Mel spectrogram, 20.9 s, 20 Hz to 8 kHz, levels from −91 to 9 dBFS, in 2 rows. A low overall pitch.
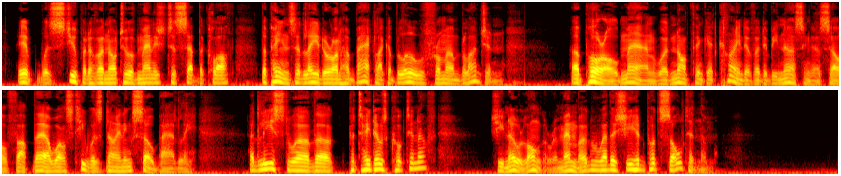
Yes: low, 105 Hz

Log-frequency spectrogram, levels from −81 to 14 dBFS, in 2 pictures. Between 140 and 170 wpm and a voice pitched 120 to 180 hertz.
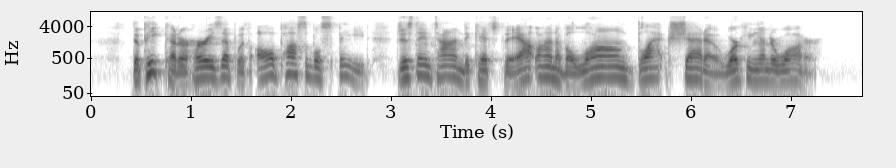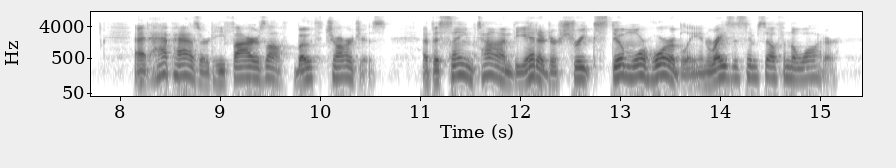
No: average, 185 wpm; medium, 140 Hz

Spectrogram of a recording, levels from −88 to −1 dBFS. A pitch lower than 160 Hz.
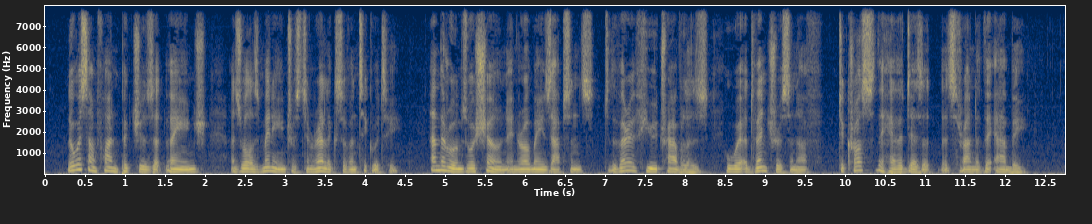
Yes: low, 135 Hz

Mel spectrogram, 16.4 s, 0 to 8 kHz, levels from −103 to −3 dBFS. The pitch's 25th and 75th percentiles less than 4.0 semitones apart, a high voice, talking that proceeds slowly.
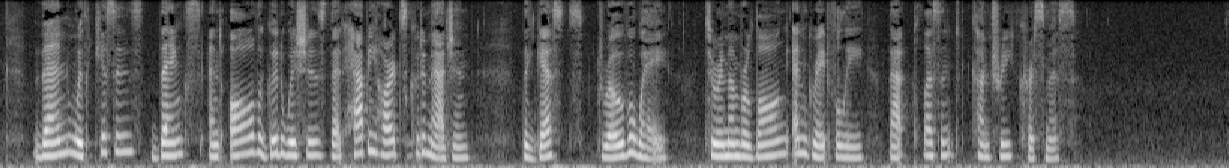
Yes: average, 3.6 semitones; high, 225 Hz; slow, 100 wpm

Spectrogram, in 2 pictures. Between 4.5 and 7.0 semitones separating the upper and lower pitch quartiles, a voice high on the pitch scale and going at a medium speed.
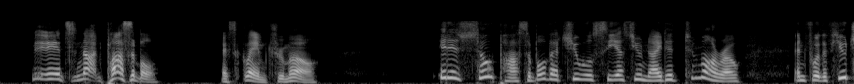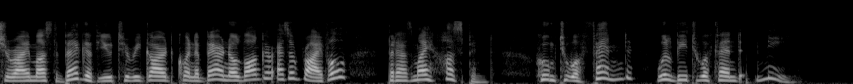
Yes: wide, 5.4 semitones; high, 200 Hz; average, 160 wpm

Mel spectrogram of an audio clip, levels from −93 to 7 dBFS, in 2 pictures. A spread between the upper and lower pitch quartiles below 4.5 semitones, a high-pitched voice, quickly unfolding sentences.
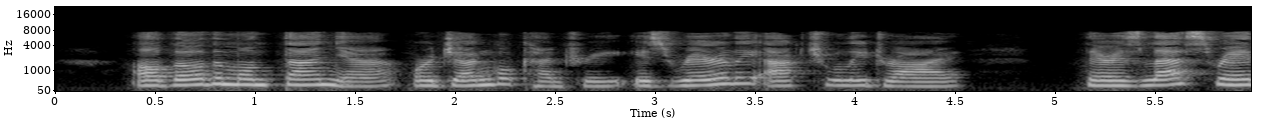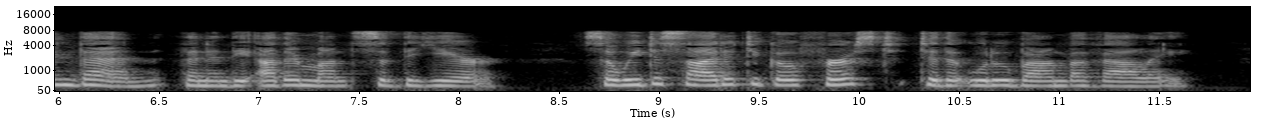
No: average, 3.0 semitones; high, 210 Hz; average, 165 wpm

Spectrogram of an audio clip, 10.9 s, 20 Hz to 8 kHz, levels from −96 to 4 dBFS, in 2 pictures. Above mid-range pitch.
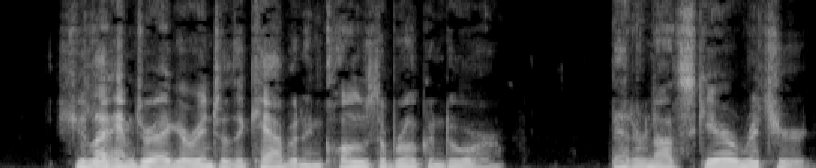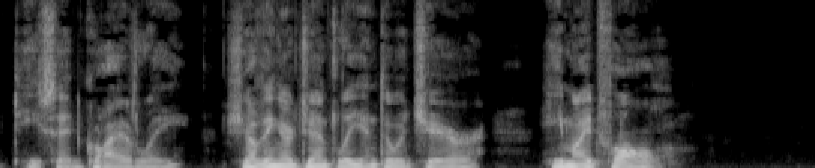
No: low, 115 Hz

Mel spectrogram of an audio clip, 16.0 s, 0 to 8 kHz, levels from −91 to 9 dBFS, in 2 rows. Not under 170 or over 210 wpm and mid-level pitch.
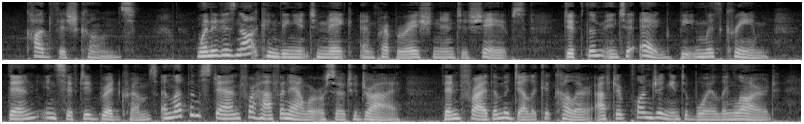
Yes: average, 175 wpm; medium, 175 Hz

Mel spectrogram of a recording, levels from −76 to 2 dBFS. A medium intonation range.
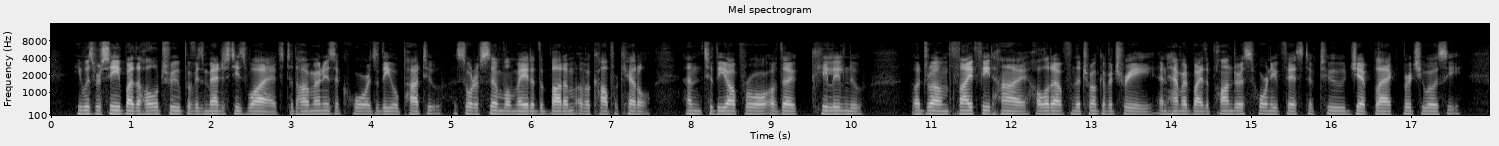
No: narrow, 1.2 semitones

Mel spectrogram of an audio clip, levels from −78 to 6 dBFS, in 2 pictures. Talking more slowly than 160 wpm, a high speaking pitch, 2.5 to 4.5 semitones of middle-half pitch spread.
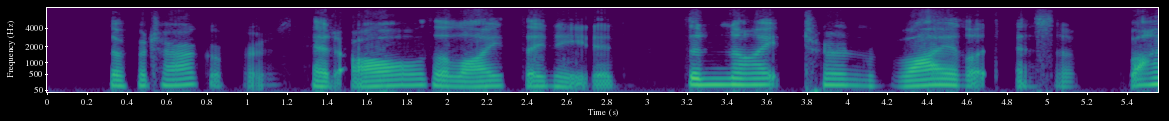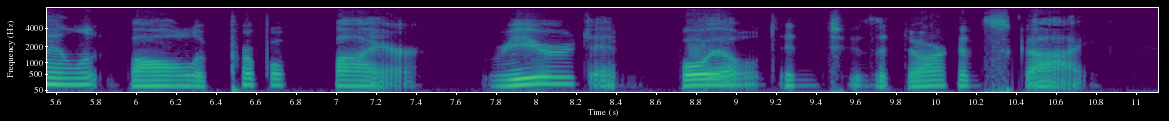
No: average, 140 wpm; medium, 160 Hz; average, 2.9 semitones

